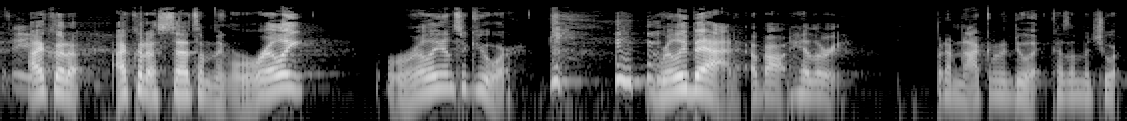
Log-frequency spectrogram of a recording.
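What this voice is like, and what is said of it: Imitates another person's voice. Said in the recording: “my Trump impression? ... It sounded like Barack Obama.”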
